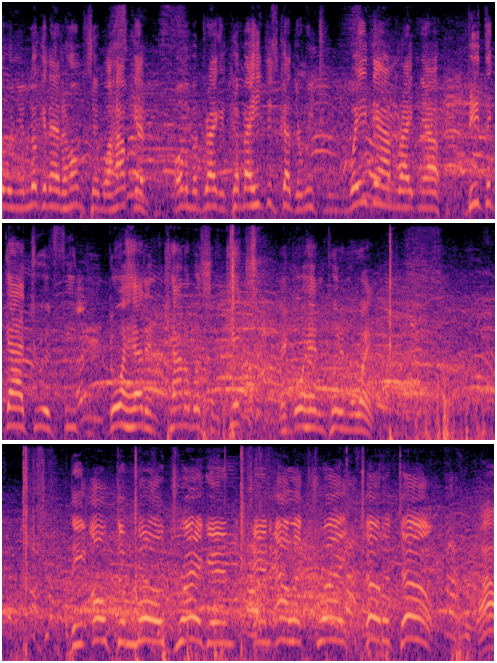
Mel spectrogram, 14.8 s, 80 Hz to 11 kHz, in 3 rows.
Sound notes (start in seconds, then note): 8.6 blows thudding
